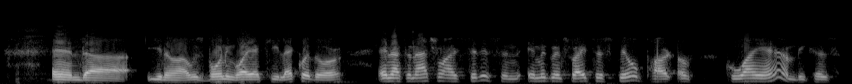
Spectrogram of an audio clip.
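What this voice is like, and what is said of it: New York accent, fast speech. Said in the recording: “I have that sort of New Yorker, ex-New Yorker accent. ... I'm a little jacked up on coffee already, so you know that I'm moving at a high speed.”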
